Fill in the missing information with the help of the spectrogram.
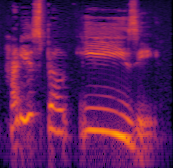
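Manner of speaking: "how do you spell" slurred quick, "easy" stretched out; stress on easy. Shown as a demonstration. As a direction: lean into the first vowel of "easy". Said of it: "So easy is the peak word".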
